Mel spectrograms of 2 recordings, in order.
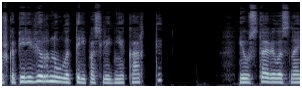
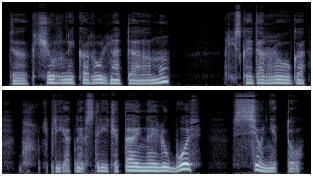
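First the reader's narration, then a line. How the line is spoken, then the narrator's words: Absorbed muttering. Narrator (Russian): Дарья Олеговна погруженная в чтение расклада и время от времени бормотавшая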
